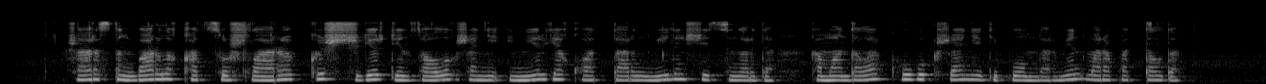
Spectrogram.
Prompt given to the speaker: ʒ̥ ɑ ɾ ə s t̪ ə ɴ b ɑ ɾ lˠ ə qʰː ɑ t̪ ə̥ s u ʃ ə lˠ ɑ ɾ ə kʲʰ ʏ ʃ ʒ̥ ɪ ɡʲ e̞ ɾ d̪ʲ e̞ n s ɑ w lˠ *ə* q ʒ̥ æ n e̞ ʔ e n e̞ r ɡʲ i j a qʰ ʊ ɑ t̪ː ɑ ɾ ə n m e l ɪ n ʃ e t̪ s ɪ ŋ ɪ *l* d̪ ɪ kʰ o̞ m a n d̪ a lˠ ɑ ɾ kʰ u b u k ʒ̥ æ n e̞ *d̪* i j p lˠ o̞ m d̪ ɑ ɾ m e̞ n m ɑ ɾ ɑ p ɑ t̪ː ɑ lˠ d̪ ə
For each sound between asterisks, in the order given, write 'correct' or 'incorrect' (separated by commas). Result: correct, incorrect, correct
